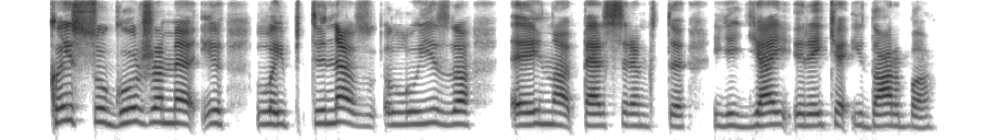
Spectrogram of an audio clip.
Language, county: Lithuanian, Vilnius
